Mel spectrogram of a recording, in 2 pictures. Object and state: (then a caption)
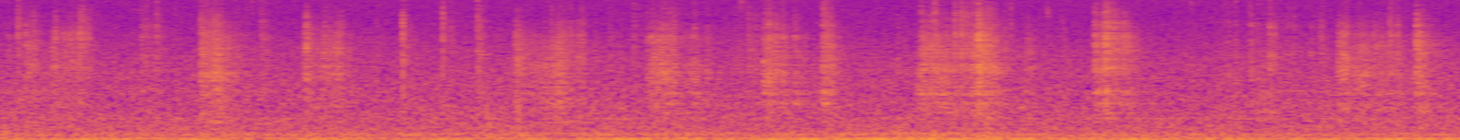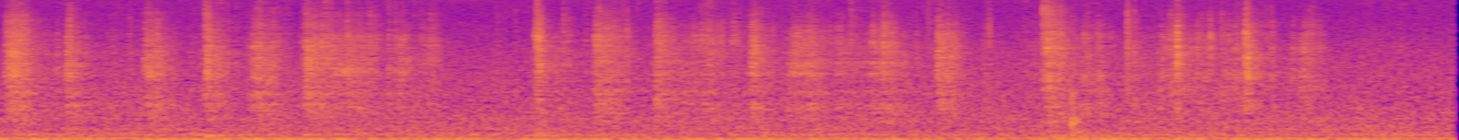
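Loose roasted coffee beans. A shallow layer of loose roasted coffee beans sits in wooden table panels while fingertips and nails scratch, rake and rub through it, and palms press it flat. The result is a steady, quiet bed of dry rustling and crackling, with many short bright clicks and rattles scattered across the clip over a low, continuous rumble.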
